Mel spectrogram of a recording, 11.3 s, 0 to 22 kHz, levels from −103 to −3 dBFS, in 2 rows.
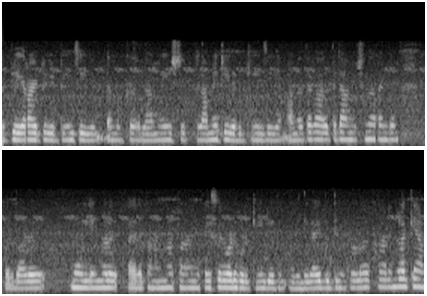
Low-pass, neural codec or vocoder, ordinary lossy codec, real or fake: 7.2 kHz; none; none; real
